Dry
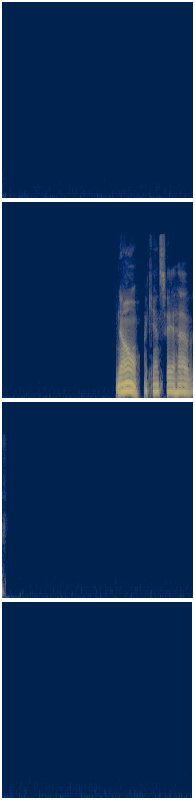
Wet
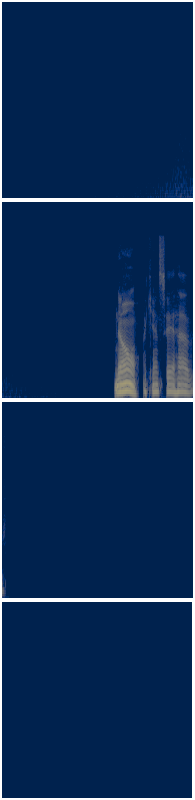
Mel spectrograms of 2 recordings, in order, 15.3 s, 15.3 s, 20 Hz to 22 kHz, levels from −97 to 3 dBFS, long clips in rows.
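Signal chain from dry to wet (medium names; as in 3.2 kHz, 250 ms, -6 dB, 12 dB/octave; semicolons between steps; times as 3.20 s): Doppler pass-by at 3.61 s, 8 m/s, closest 1.5 m; trim +10.5 dB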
